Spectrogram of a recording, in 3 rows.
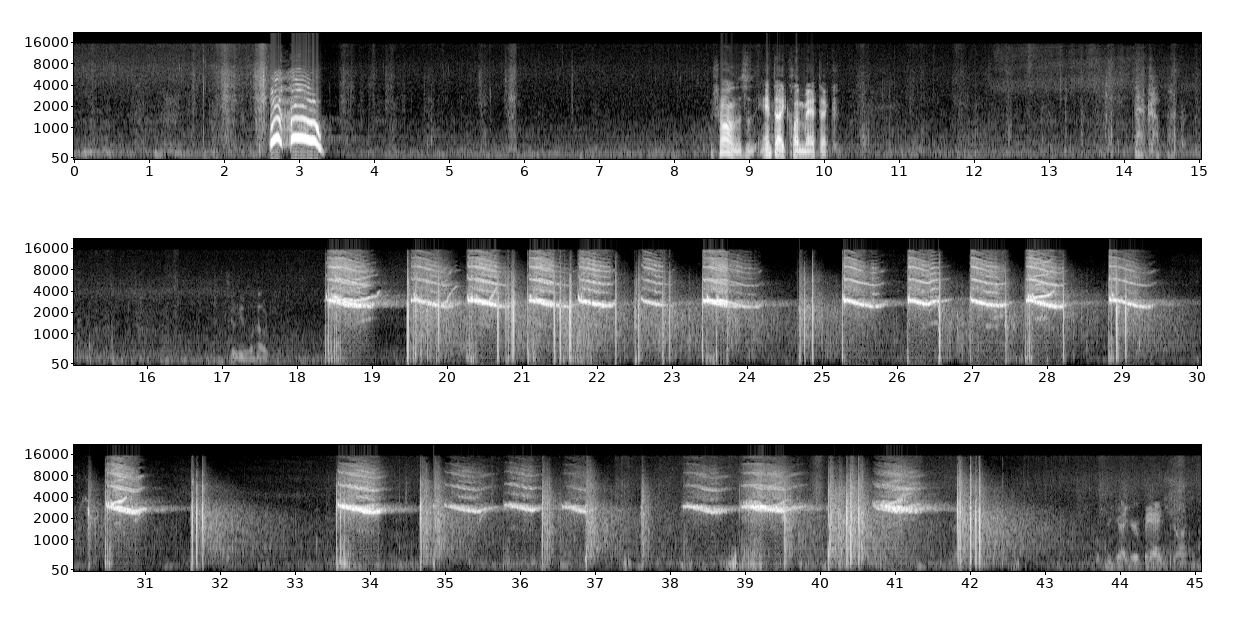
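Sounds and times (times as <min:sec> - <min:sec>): whistling fireworks shots: 0:18.4 - 0:43.4.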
